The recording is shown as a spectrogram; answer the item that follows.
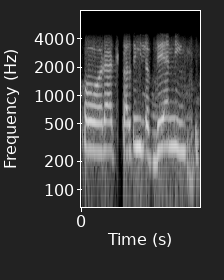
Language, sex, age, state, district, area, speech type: Punjabi, female, 18-30, Punjab, Pathankot, urban, conversation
